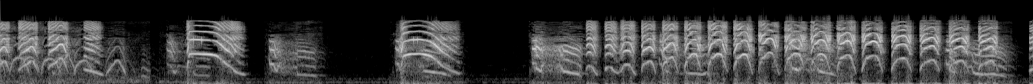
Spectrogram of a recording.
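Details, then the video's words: Crake calling from rice fields: loud, arched, harmonic squealing notes, first in spaced bursts with pauses, then a fast run of many short repeated notes for the last four seconds. "suara burung tikusan sawah"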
